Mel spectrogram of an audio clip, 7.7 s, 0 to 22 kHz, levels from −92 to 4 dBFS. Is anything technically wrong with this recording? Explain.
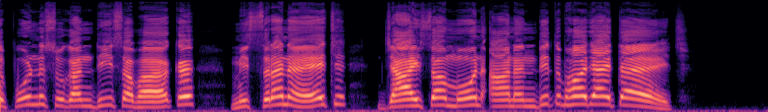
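No, nothing technically wrong can be heard in this speech recording.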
